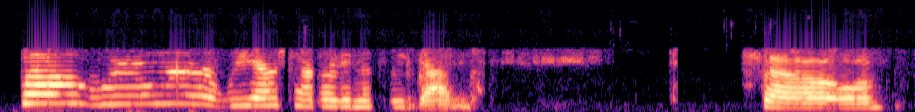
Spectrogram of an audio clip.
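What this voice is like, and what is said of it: Emotional, tearful voice. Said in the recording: “it's a little emotional. ... Are you crying?”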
